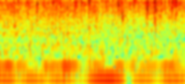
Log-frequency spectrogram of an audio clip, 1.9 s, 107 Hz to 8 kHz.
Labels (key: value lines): label: biophony, midshipman
recorder: SoundTrap 500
